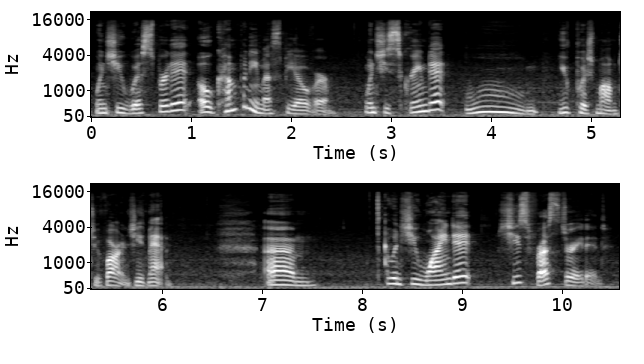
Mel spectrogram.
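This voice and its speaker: A mother and teacher giving a slow, encouraging grammar lesson to young children, with fillers as she explains. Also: on the low side, expressive, a bit bright.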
